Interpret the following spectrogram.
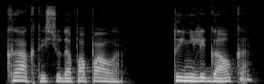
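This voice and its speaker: A woman's voice: deep voice, fairly even intonation, normal speed, darkish tone, pitched below the performer's own voice, natural voice. A woman reading an audiobook, voicing a cold, commanding male alien starship captain. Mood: interrogating.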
